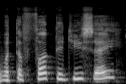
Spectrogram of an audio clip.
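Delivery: high-pitched incredulous demand; mock confrontational, pitch jumping up; retold indignant challenge. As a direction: call him out, retelling it. Retold challenge to muttering chief.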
